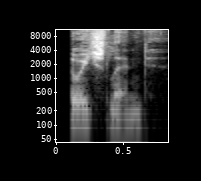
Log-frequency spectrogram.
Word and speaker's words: Deutschland: I'm in freaking Deutschland.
